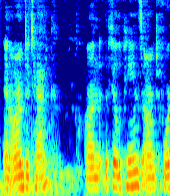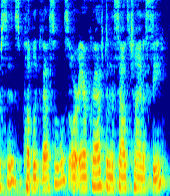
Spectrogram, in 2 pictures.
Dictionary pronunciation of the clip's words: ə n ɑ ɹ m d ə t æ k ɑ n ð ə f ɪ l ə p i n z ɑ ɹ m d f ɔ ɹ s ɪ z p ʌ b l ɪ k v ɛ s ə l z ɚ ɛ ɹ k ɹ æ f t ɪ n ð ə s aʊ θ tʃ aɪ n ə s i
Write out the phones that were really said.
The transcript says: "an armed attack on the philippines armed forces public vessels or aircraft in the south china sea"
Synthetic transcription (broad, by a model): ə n ɑ ɹ m d ə t æ k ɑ n ð ə f ɪ l ə p i n z ɑ ɹ m d f ɔ ɹ s ɪ z p ʌ b l ɪ k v ɛ s l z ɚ ɛ ɹ k ɹ æ f t ɪ n ð ə s aʊ θ tʃ aɪ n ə s i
